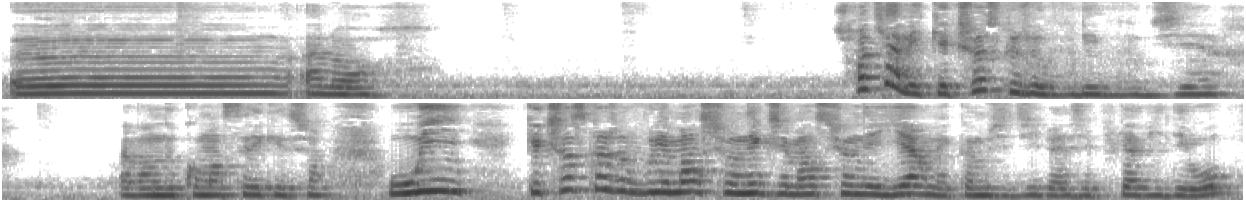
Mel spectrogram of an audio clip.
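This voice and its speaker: Slight background noise accompanies a woman from Marseille, France, a diamond painting vlogger with a Marseille French accent, who talks casually to her phone, rambling and searching for words. Her pitch is fairly high and her delivery animated and mellow at a moderate pace.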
